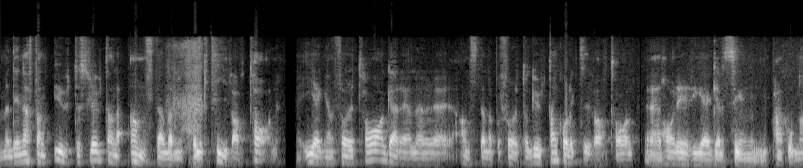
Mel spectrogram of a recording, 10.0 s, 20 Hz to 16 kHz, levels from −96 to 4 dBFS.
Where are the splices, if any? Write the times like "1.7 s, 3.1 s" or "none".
8.3 s, 9.0 s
